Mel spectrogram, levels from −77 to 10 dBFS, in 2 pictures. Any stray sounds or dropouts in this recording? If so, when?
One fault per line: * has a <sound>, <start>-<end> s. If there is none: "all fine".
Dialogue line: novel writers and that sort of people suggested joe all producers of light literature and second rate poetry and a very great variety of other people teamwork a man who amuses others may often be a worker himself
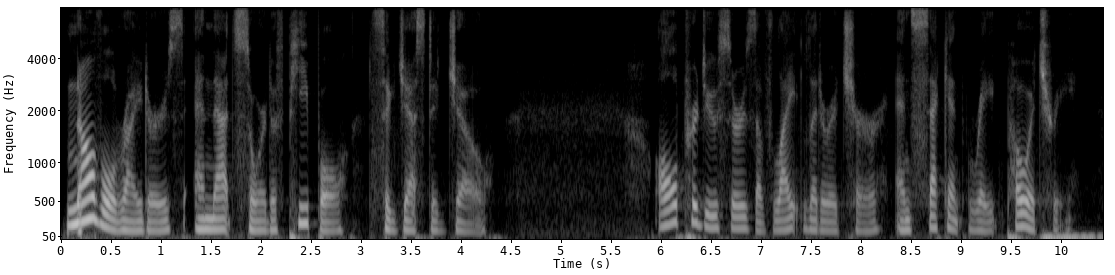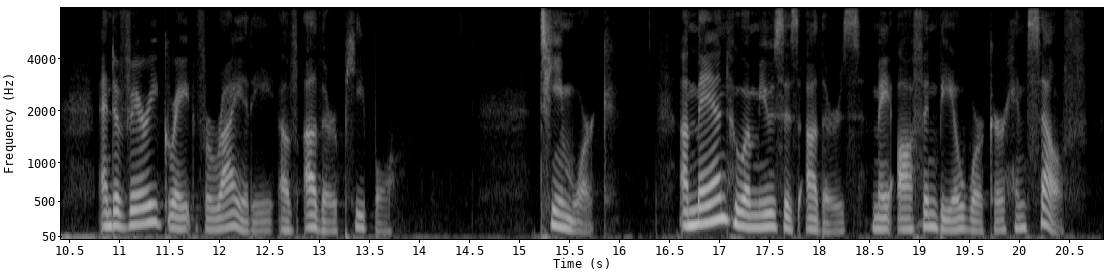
all fine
